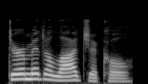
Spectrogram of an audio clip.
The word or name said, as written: dermatological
